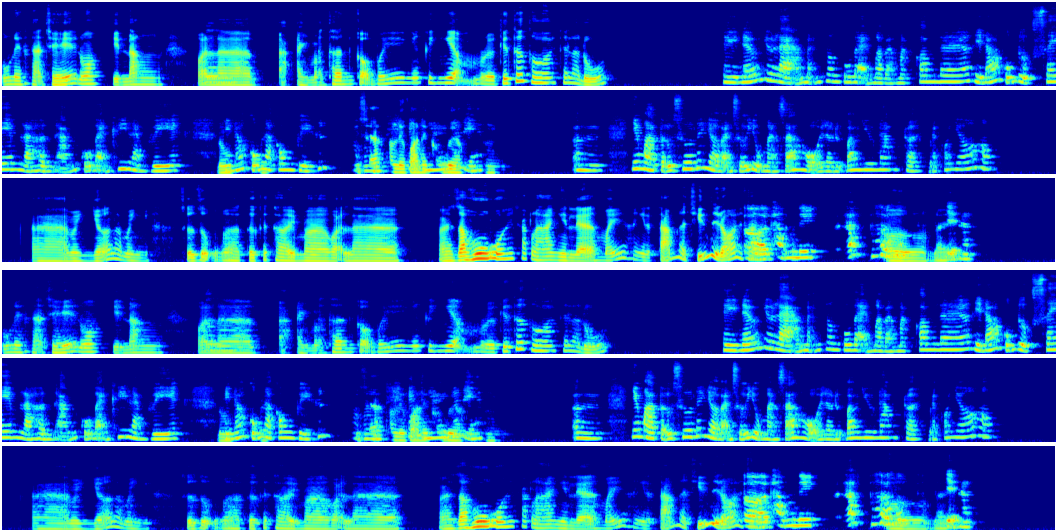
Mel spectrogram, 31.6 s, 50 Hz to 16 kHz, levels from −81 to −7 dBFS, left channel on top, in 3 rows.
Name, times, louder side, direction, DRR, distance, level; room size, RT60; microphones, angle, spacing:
voice 1, 0.0-6.0 12.7-13.2 14.2-15.5 21.4-22.5 22.9-25.1 25.5-28.8 29.9-30.8, left 4 dB, 40° left, 0.4 m, -35 dB
voice 2, 2.0-2.4 7.2-13.8 14.0-14.3 14.6-15.3 16.2-20.4 28.5-29.2 29.5-30.1 30.5-30.8, equal, 35° right, 1.5 m, -37 dB
5.0 x 3.6 x 2.7 m
head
